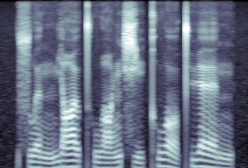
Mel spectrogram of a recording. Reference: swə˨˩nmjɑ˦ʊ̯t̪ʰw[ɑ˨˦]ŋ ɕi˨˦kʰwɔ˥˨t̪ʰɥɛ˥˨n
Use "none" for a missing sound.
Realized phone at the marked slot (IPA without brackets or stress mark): ɑ˨˦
